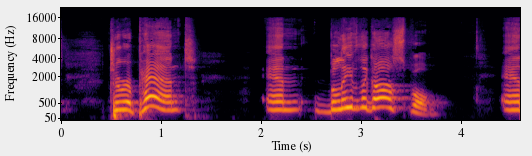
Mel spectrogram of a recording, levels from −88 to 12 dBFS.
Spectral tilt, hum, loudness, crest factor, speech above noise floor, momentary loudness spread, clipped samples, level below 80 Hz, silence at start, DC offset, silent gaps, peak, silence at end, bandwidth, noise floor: -4.5 dB/octave; none; -13 LUFS; 14 dB; 54 dB; 18 LU; under 0.1%; -50 dBFS; 0.5 s; under 0.1%; none; 0 dBFS; 0 s; 16 kHz; -67 dBFS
